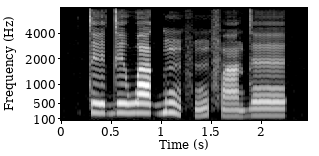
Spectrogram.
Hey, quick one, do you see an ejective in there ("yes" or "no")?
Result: no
